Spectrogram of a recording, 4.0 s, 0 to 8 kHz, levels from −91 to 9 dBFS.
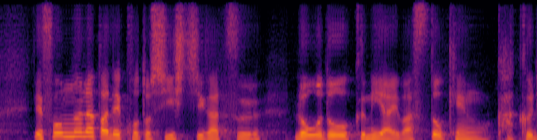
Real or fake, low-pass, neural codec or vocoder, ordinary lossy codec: fake; none; codec, 16 kHz, about 1 kbps, DyCAST, with the encoder's durations; none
